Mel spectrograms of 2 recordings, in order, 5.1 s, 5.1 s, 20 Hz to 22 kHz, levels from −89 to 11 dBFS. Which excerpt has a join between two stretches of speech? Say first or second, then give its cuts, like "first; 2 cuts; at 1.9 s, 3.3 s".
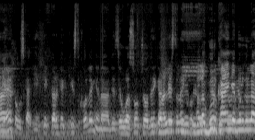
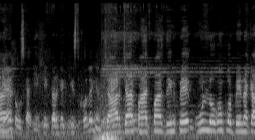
second; 1 cut; at 2.0 s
